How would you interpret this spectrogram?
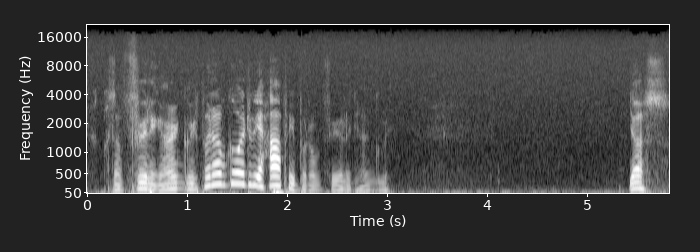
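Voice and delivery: put-on dog voice. Talking with someone, switching into a dog voice. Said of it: "I got to put on my dog voice now".

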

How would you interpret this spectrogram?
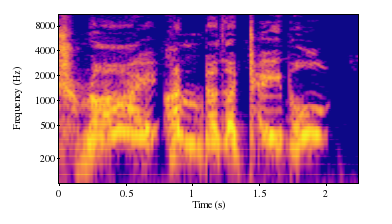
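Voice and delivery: high, loud stage whisper. Narrator reading a storybook character's line: loud whisper. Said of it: "said in a loud whisper".

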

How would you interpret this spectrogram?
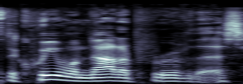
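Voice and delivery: ordinary talk

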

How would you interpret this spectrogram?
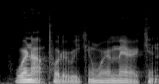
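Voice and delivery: normal talking voice

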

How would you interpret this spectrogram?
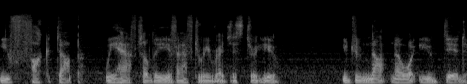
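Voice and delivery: muttered quietly under one's breath. Role-play character muttering to Lucian while leaving, under breath. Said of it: "and under my breath".

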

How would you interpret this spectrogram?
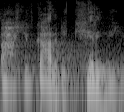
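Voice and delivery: quiet, fed-up exasperation under the breath. Retelling how Jesus answers the questioners, rolling his eyes: eye-rolling exasperation. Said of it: "he just rolls his eyes".

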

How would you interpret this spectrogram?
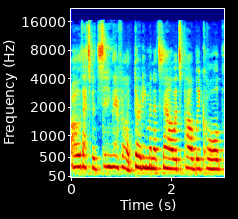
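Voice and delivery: long ranting complaint tone. Recounting a woman who went off about a waiting pizza order: retelling her going off. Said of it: "she just goes off saying".

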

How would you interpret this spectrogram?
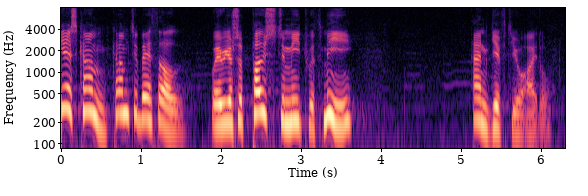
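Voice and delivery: heavy put-on sarcasm with falsely welcoming tone. Quoting God inviting the people to Bethel: imitating a sarcastic tone. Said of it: "God sarcastically says".

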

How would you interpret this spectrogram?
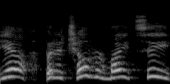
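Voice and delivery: very high, squeaky cartoon voice. Parroting people who complain about the internet, in a Mickey Mouse voice. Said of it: "is my Mickey Mouse voice for some reason".

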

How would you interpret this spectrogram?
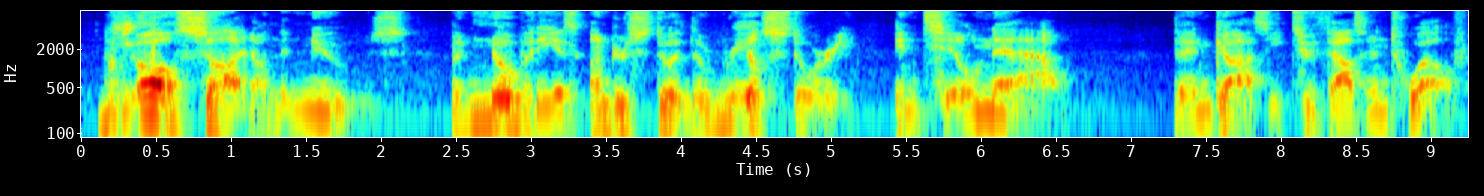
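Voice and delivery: movie-trailer announcer, narrator voice. Asked for a trailer, the speaker performs one in a movie trailer voice. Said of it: "movie trailer voices".

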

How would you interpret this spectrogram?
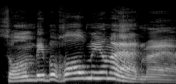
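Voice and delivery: drawn-out, deliberate, loud and slow delivery. Quoting a line from the film in the Mandarin voice. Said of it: "the Mandarin voice".

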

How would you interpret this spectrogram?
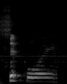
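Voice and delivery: high, yelled, cutting-in shout. Retelling how she stops him mid-attack: imitating someone yelling. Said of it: "and then she yells".

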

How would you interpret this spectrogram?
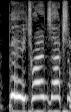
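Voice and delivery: put-on saintly voice, very high and loud. Joking about a made-up commandment, the speaker quotes Jesus' last words: Jesus voice. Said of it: "That's my Jesus voice".

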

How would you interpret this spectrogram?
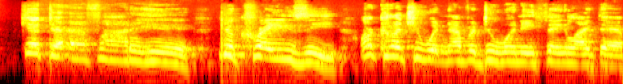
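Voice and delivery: put-on New York or Boston accent. Acting out how a listener would have reacted in late 2001, New York slash Boston accent. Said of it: "That's his New York accent slash Boston".

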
